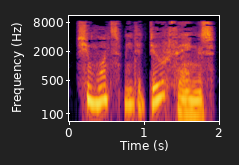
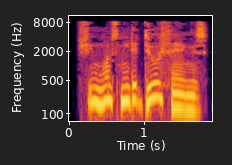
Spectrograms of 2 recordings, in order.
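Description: First: Put-on high-pitched girl's complaint; distressed girl. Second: Put-on high, louder girl's wail of complaint; exasperated girl. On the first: Upset girl complaining about her beast. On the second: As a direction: repeat it louder, high-pitched and insistent. Repeats complaint more emphatically. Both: A narrator's reading.

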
